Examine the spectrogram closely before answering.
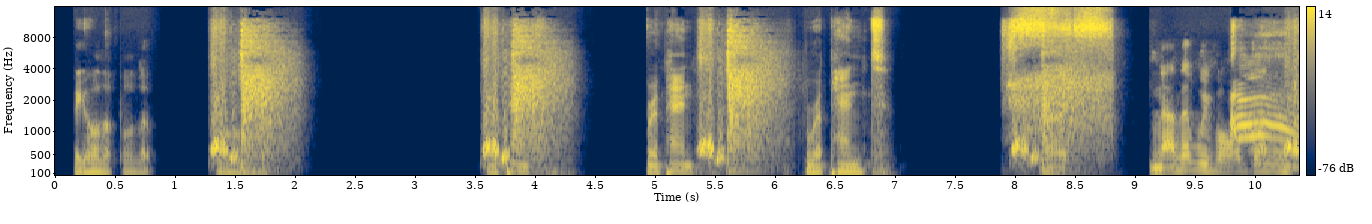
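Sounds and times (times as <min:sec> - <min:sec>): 
speech: 0:00.2 - 0:02.0, 0:03.6 - 0:04.2, 0:04.9 - 0:05.6, 0:06.2 - 0:07.0, 0:07.9 - 0:08.5, 0:09.1 - 0:10.3
whip cracks: 0:01.3 - 0:02.1, 0:03.6 - 0:04.4, 0:05.4 - 0:06.2.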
